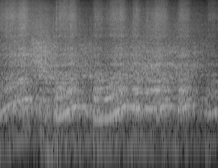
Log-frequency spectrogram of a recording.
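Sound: car driving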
